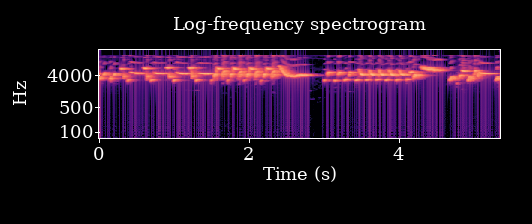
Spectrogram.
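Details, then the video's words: Hybrid misto, tutoring song for fledglings: rapid warbling chirps merge into trills, a brief pause, then another fast phrase of rolled notes and clear whistles. "شريط طائر الميستو الهجين للتحفيظ الفراخ"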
